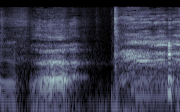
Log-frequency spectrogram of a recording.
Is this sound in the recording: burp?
yes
